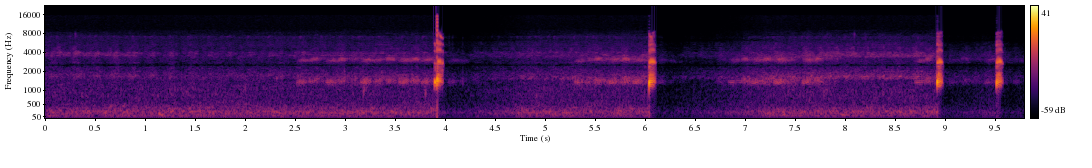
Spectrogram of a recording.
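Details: Indian rice frog chorus in Himeji, Hyogo, Japan, on 1 July 2018, recorded with a Nikon COOLPIX AW130: rattling pulsed calls that swell and break off, punctuated by four loud, abrupt clicky croaks close by.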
